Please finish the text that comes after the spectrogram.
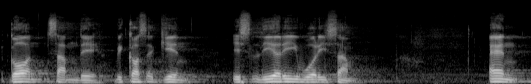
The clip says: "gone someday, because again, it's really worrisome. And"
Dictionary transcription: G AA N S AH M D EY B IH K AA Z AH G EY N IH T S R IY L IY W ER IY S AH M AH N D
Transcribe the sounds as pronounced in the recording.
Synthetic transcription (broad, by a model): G AA N S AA M D EY B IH K AA S AH G EY N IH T S L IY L IY W ER IY S AH M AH N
